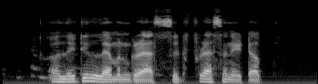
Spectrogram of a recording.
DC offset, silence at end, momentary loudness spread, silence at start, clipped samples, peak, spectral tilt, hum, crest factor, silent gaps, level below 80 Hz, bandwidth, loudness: under 0.1%; 0.6 s; 7 LU; 0.3 s; under 0.1%; -4 dBFS; -4.5 dB/octave; none; 18 dB; none; -50 dBFS; 14.5 kHz; -21 LUFS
